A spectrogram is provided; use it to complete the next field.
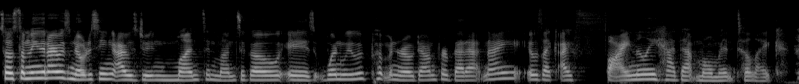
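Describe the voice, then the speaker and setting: A woman speaks in an animated tone. She moves at a fairly quick pace with hardly any pauses. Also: medium pitch for a woman, ordinary pitch variation. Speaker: podcast host and mindset coach. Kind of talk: casual solo podcast talk. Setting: home gym in garage. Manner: loud.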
